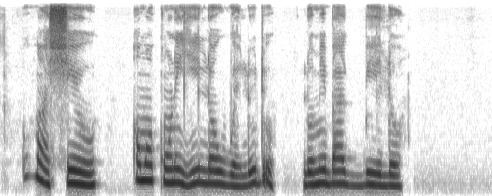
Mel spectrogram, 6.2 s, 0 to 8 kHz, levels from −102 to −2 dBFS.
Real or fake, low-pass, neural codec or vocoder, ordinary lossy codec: real; 7.2 kHz; none; none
